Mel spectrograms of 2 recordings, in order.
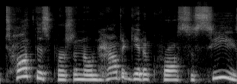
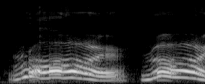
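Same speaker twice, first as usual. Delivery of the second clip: louder, drawn-out imitation roar; lion roar; 3 semitones higher, 5 dB louder than usual. Card reader acts the lion calling its ancestors, mock roar.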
